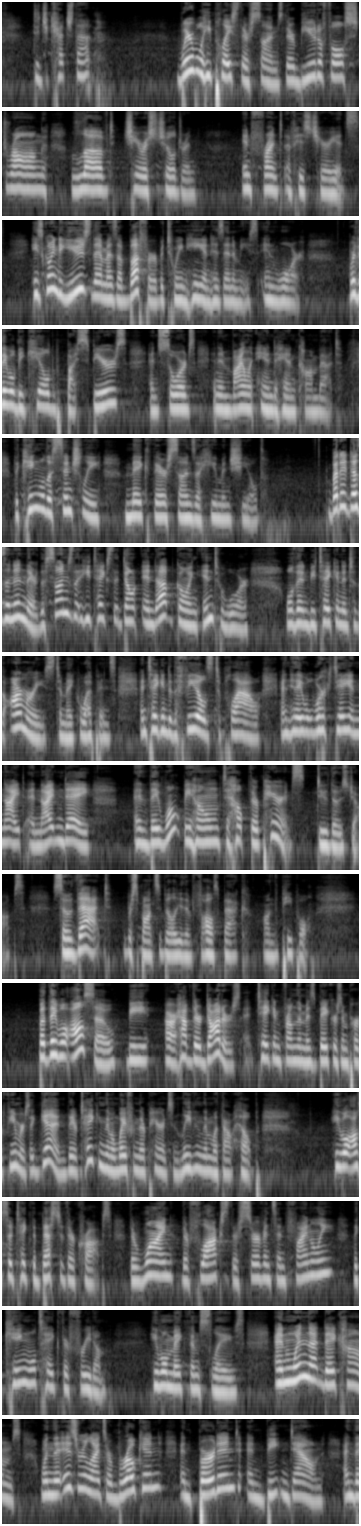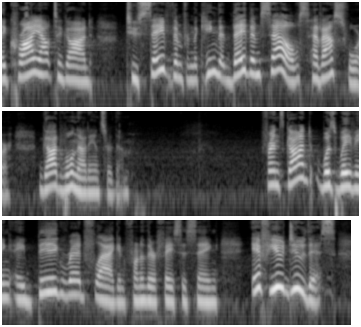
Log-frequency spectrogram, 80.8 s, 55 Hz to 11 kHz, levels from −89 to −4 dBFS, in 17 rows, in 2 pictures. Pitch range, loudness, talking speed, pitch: 195-255 Hz, -24 LUFS, 180 wpm, 220 Hz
